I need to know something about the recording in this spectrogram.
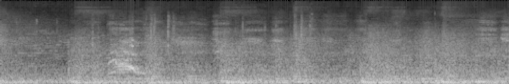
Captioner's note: screaming Continues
